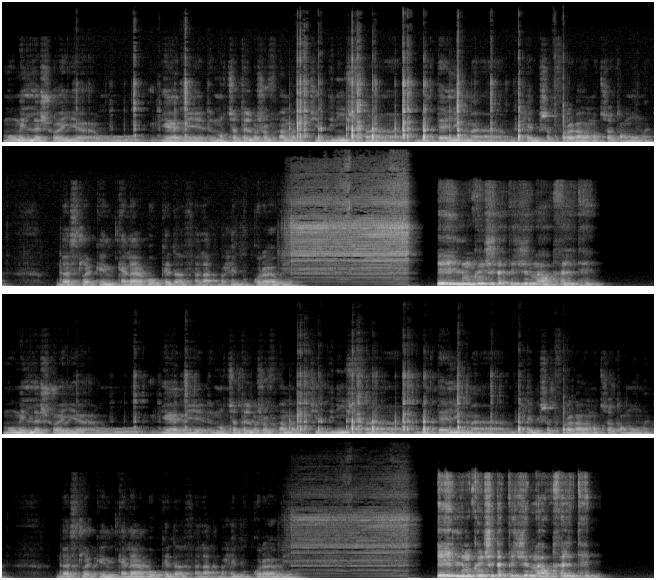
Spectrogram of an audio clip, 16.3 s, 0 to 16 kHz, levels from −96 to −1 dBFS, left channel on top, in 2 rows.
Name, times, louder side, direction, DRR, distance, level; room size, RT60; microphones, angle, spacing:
voice 1, 0.0-8.2 8.5-11.8, left 1 dB, 20° left, 5.0 m, -35 dB
sound 1, 0.9-1.0 1.2-2.6 2.9-3.0 3.4-4.0 4.3-5.3 5.6-6.2 6.4-7.1 8.9-9.1 10.3-10.4 10.6-10.7 11.2-11.3 11.6-13.2, left 4 dB, 60° left, 1.6 m, -35 dB
voice 2, 13.6-15.5, right 1 dB, 90° right, 3.2 m, -27 dB
28.5 x 14.5 x 2.4 m
head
